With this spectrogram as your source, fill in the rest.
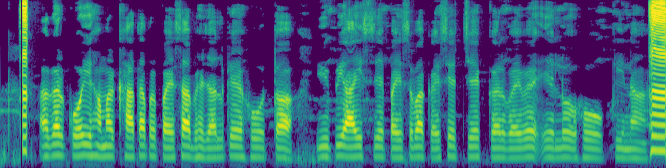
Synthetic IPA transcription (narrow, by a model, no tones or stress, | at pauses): əɡəɾkoːiɦəməɾkʰaːt̪apəɾpəɪsabʱeːd͡ʒəlkeɦot̪ojuːpiaːisepəɪsbakəɪset͡ʃeːkːəɾbəweʔeːloɦokinaː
